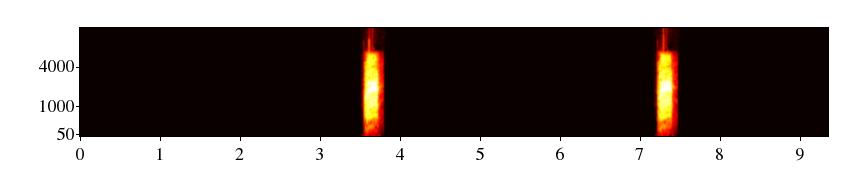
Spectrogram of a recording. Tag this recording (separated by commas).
duck quacking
